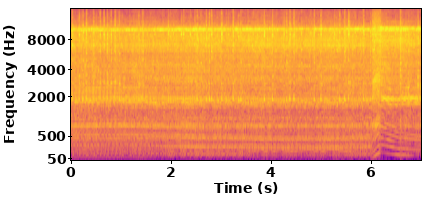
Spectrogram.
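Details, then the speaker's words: Poulan Pro 525 chainsaw (essentially Pioneer P52), governed carb, carb gaskets repaired: high buzzing steady speed never dropping to slow idle despite idle screw backed fully out; idling far too fast, cause unconfirmed. "I don't have any idea why it is trying to idle too high. I mean, the idle speed screw's backed off as far as it will go."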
